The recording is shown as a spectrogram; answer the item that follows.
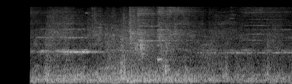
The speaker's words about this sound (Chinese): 7月18号下午，一辆满载义乌小商品的火车缓缓驶入宁波舟山港铁路北仑港站，而这批货物刚下火车就被送上了货轮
